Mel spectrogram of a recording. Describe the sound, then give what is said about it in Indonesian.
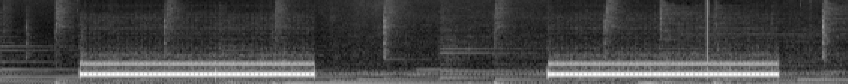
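A telephone line tone of a call to a dating agency sounds twice, each a long, steady electronic beep lasting over a second, separated by a short pause with faint background noise. It is clear and fairly loud, with no talking. “telepon dulu biro jodoh ini siapa tahu ada tuh untuk stok tahun baru”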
